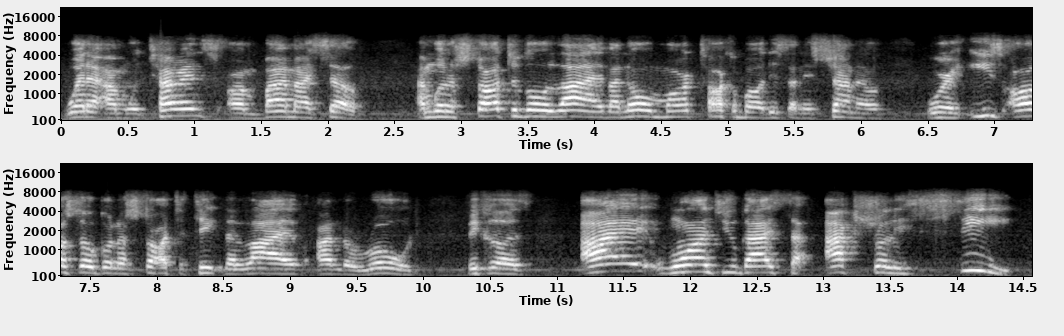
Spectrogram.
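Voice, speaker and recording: A man's voice: high-pitched, a little slow, fairly bright tone, a little hiss or hum. A man hosting a casual livestream, teaching viewers in an emphatic way and often checking that they follow. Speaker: livestream host, trucking business mentor. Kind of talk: casual live chat to viewers. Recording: dull, lo-fi live stream audio.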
